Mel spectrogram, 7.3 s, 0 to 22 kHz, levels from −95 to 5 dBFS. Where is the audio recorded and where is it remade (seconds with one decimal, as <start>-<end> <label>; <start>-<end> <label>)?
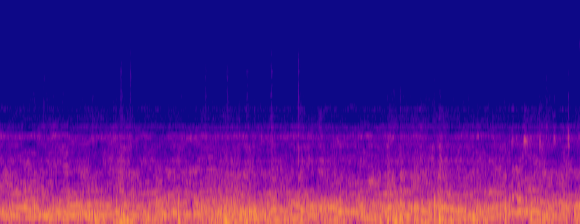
0.0-2.5 remade; 2.5-3.0 recorded; 3.0-7.3 remade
